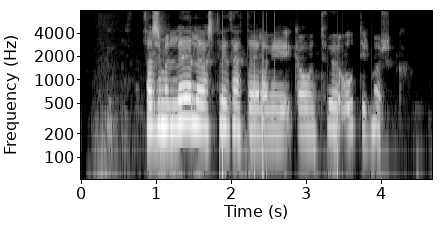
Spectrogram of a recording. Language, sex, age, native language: Icelandic, female, 40-49, Icelandic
